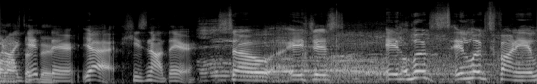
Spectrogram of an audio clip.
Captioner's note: audience exclaiming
